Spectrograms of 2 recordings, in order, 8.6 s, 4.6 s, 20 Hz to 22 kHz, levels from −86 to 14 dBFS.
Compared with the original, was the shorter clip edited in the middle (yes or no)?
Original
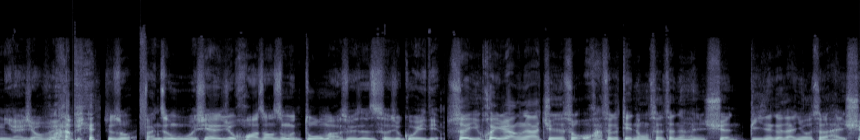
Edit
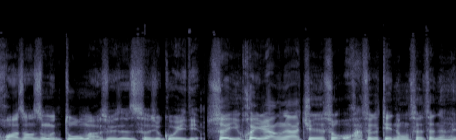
no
